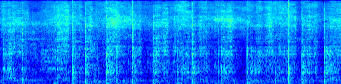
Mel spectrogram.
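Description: The backs of the fingernails on both hands scratch and tap across a large, flat, solid wooden tabletop with a smooth white finish. The scratching is a quiet, low, continuous rustle, broken by about ten short, sharp taps that die away almost at once.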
